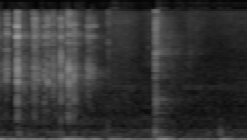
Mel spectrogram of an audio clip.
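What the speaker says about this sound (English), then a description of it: "I'll type it." Rapid keyboard typing on a computer, several quick clicking keystrokes in an irregular burst, close and fairly loud, alone with no voices.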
